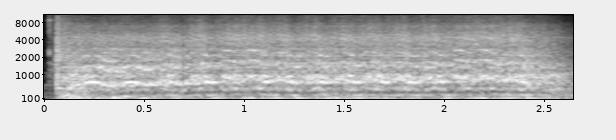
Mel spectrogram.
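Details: 1972 Plymouth Fury III during ignition system testing: steady, even starter cranking but the engine never fires; test light gets bright at the coil during cranking; cause unconfirmed.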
